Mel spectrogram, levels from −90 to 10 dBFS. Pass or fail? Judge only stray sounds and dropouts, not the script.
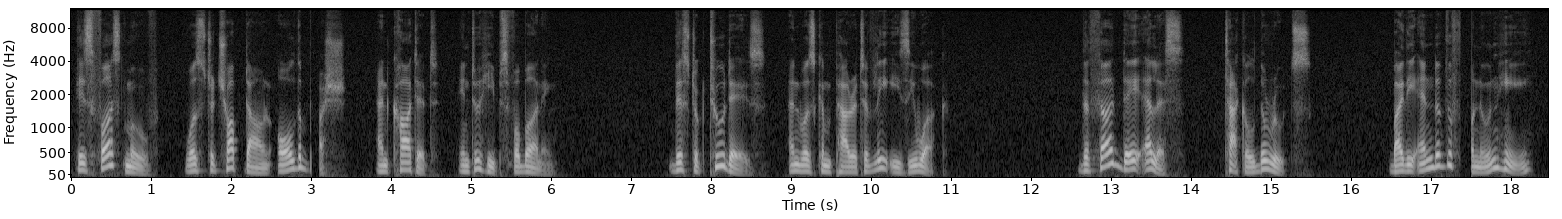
fail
